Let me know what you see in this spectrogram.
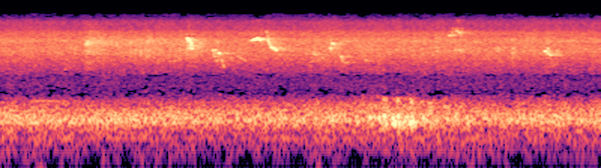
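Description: A bird giving several short, high chirps, scattered irregularly, over a steady background hiss.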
